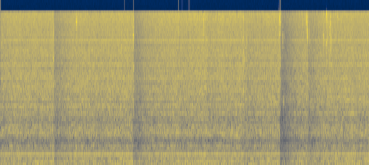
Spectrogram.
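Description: Loud, steady hiss and hum picked up by a computer's recording microphone, with a constant low tone underneath. It briefly dips three times. The uploader calls it a ton of feedback.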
